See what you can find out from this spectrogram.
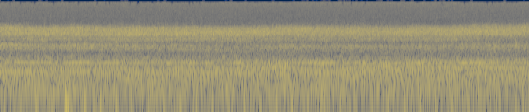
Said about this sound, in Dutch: Nou, de motorzaag gaat nu de deur in. Er staan een viertal ME'ers, schilder boven hun hoofd. Er wordt wat water gegooid. Nou, de zaag zit in de deur.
